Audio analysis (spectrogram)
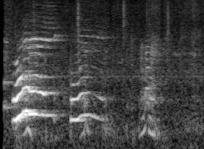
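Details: Seven-week-old Greenland Dog puppies from three litters playing together in a farmyard at a kennel in June: three short high whines, the first loudest, falling away with a faint echo.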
